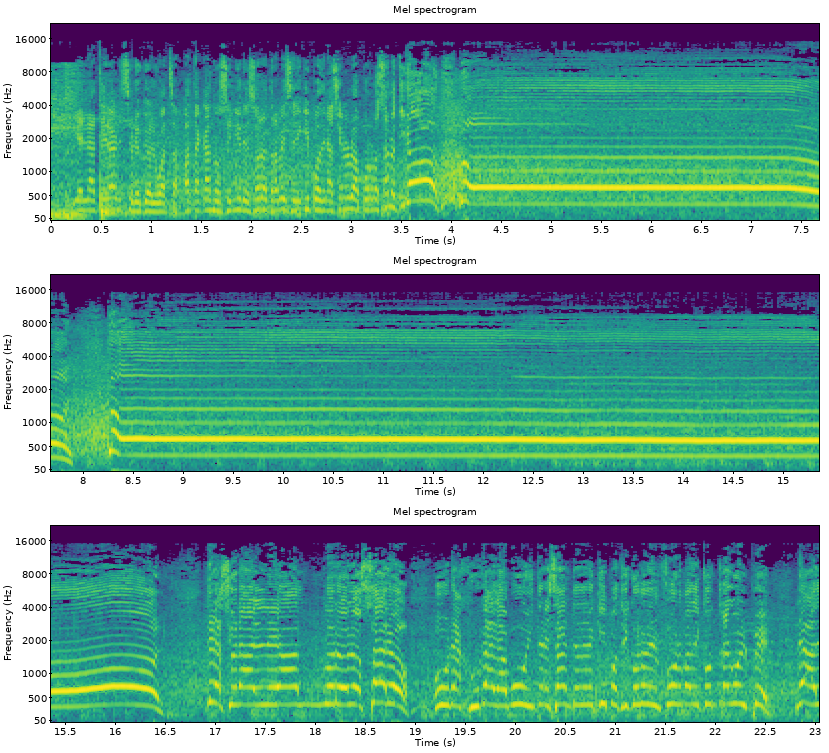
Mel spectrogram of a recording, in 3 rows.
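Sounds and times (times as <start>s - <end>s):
commentator shouting goal: 1.8s - 23.0s.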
